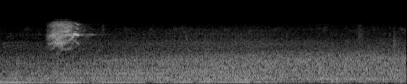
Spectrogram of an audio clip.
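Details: One short, rasping screech from a jay clutching a peanut at Devon and Pleasant Hill Road on 20 January 2014, followed by several seconds of quiet hum and low background noise.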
